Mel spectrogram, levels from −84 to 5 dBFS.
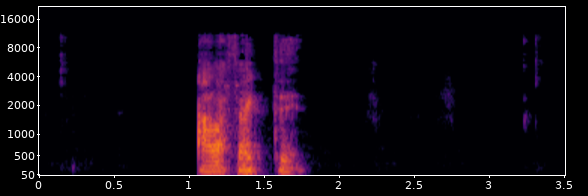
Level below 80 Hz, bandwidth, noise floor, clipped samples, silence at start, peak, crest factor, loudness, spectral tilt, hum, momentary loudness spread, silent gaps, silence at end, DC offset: -52 dBFS; 11.5 kHz; -87 dBFS; under 0.1%; 1.05 s; -4 dBFS; 28 dB; -26 LUFS; -5.5 dB/octave; none; 11 LU; none; 1.75 s; under 0.1%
